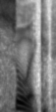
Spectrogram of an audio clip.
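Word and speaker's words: Suljic: is sunny little chick soul chick okay I've heard a bunch of different pronunciations of it I've even heard not pronouncing the J as Sulak but he was in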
